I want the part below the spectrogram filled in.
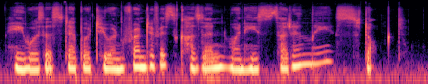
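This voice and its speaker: A soft-spoken, somewhat breathy voice, calm and dark and mellow, with ordinary pitch variation at a fairly slow pace. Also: woman. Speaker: audiobook reader / podcast host. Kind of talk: soft-spoken bedtime story reading. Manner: soft-spoken, calm, relaxing.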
